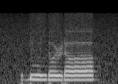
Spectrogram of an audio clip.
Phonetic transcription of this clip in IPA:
ɗ u l ɾ o ɭ ɾ ʌ

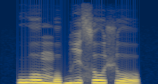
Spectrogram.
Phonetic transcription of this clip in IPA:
w o˦ m o˧ b i˦ s o˦ ʃ o˦˨

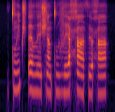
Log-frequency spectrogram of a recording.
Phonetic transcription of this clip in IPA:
tʷ ĩ t͡ʃʼ ɛ β e ʃ ã tʷ i v e ħ ã θ y ħ ã

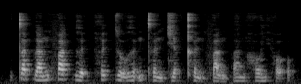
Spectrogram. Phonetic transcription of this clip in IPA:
t̪ a˦˥ t̚ l a˨˦ n f a˦˥ k̚ ɣ ə˨˩ t̚ h ə˦˥ t̚ z o̰˧˨ ɣ ə̰˧˥ n t̪ʰ ə˧˩ n t͡ɕ a˨˩ k̚ t̪ʰ ə̰˧˨ n f a˧˩ n ʔ a̤˨˩ ŋ h ɔ̤˨˩ j h ɔ̰˧˨ ʔ

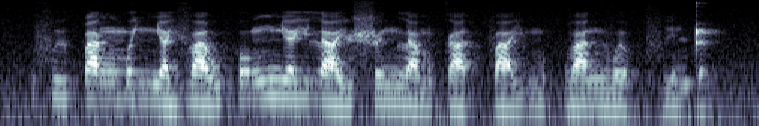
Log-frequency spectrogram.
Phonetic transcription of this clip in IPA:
f ɨ˧ ɓ a˧ ŋ m ə˧ j ɲ a˨˩˨ j v a˨˩˦ w h o˧˥ ŋ ɲ ɛ˧ j l a˨˩˦ j ʂ ɨ˧ n l a˨˩ m k a˨˩ t̚ f a˨˩˨ j m ə˨˩ k̚ v a˧ n v əː˨˩ p̚ f i˨˩˨ n ʈ ə˨˩ k̚

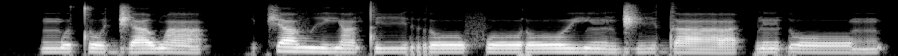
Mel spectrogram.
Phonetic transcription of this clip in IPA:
m ʊ˨˦ t o˨ d͡ʒ a˨˦ w ã˨ | t͡ʃ a˦ v i˨ j ã˨ t iː˨ r oː˨ f oː˨ ɾ oː˦ j ĩ˨ d͡ʒ i˨˦ d a˨ | ɾ ĩ˨ ɗ oː˨ m

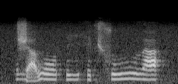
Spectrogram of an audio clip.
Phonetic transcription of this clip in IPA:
ʒ a̰ w oː θ iː h e t͡ʃ s uː ð a

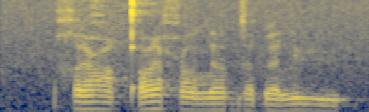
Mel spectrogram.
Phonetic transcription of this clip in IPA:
χ ə ʕ ɛ qʼ ʉ i̯ ħ ɔ l ʌ ɡ ɐ ɓ ɐ l ʉ

